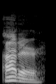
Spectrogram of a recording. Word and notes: utter: American English

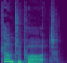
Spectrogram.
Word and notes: counterpart: British English

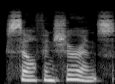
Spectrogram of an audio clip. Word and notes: self-insurance: American English

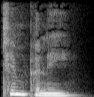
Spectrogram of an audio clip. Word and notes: timpani: British English

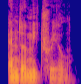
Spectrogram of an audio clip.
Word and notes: endometrial: British English

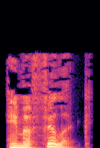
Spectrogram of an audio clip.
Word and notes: hemophilic: British English

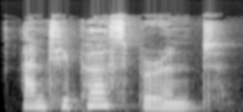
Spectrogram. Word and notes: antiperspirant: British English

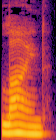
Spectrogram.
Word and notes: lined: American English

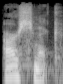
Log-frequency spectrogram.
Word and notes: arsenic: American English

